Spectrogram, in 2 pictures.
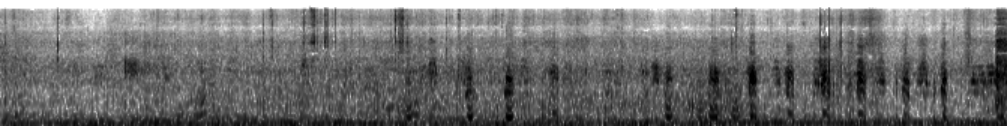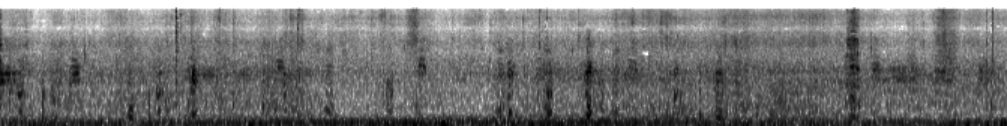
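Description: Many short bird calls in quick succession, loudest about halfway through, over a low steady rumble.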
